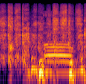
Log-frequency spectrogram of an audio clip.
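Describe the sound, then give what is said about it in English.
A voice imitates the heavy, strained panting of a man running in a city park: rough, rapid breaths forced in and out, with a brief groaning, voiced tone in the middle, loud and continuous for under two seconds. “Not abnormal that he's running, but he is breathing like this.”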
